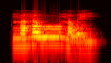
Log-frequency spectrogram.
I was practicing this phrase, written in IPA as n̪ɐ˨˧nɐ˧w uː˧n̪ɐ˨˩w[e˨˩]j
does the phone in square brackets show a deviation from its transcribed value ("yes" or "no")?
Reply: no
